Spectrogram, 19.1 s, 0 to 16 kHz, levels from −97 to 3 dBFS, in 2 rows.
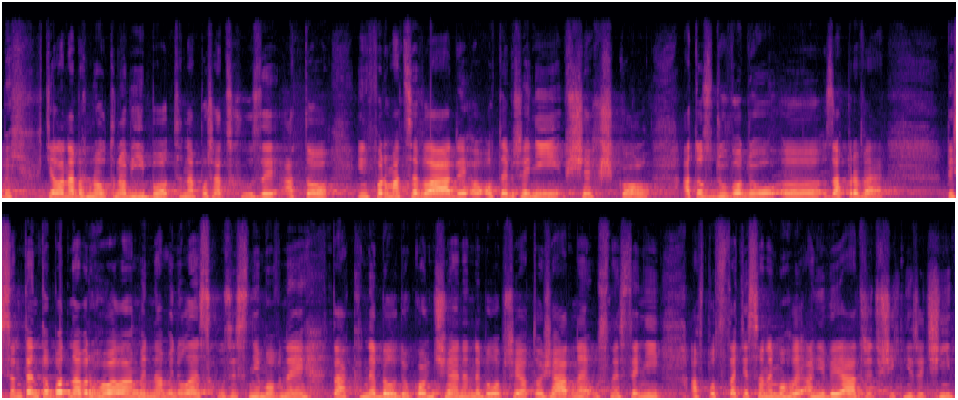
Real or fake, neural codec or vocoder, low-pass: real; none; 14.4 kHz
